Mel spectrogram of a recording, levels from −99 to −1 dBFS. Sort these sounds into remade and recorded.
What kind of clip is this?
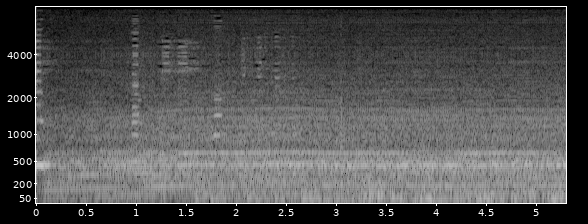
recorded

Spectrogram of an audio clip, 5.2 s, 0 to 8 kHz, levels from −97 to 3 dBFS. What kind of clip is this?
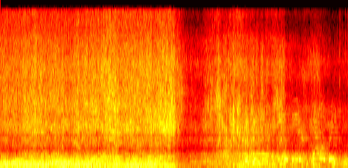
recorded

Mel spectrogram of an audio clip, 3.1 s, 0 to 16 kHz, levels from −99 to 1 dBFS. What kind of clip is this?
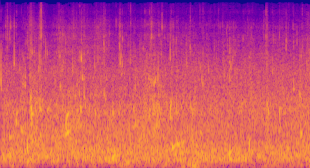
recorded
